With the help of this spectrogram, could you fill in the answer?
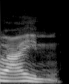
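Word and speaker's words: عين: Donc c'est une lettre qu'on va prononcer avec le milieu de la gorge.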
